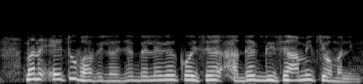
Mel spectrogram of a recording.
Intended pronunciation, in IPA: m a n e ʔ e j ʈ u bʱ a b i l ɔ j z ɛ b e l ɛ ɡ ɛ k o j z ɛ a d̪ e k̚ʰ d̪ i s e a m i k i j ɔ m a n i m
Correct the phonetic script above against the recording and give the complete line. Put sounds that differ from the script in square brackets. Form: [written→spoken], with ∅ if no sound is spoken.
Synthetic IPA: m a n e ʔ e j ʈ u bʱ a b i l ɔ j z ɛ b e l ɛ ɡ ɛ k o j [z→s] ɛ a d̪ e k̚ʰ d̪ i s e a m i k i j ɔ m a n i m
